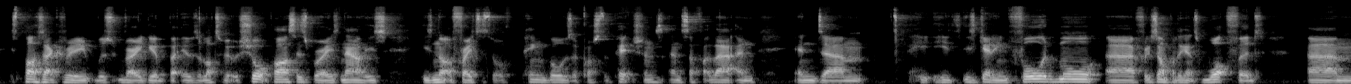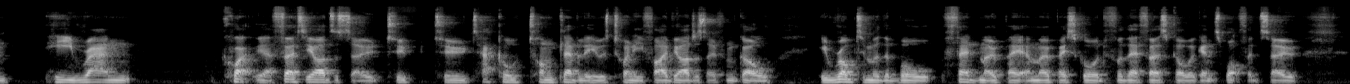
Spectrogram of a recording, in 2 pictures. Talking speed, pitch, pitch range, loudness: 200 wpm, 100 Hz, 90-110 Hz, -20 LUFS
